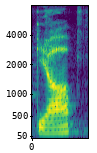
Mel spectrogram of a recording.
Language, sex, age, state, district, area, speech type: Urdu, male, 18-30, Bihar, Gaya, urban, spontaneous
